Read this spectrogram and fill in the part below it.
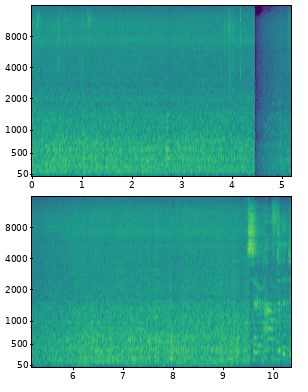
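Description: Savannahlander tourist train running on the Cairns Railway between Redlinch and Myola, a loud continuous rumble and rattle of carriages on the track, briefly cut off midway before resuming, with a voice talking over it.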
